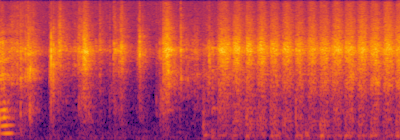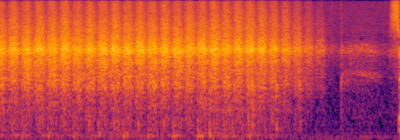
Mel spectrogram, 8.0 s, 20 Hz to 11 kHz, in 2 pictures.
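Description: Folded 220-grit wet-or-dry sandpaper rubbed by hand over cured leather filler putty in quick, even back-and-forth strokes, several a second, knocking down a ridge and small bumps in the repair. Light handling sounds come first, and the sanding stops about a second before the end.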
